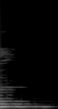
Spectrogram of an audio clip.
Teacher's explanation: তানবির বা নুন সাকিনকে মিম দ্বারা পরিবর্তন করে পড়তে হবে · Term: ইকলাব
